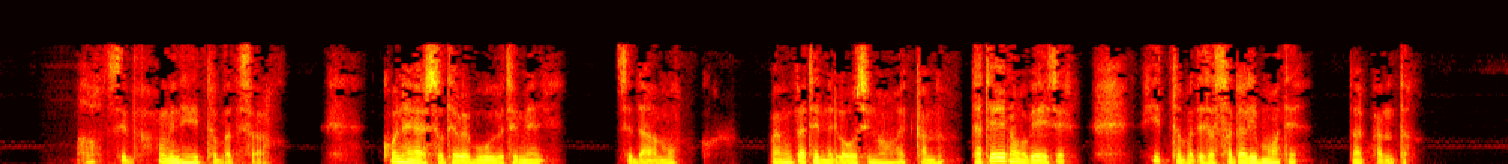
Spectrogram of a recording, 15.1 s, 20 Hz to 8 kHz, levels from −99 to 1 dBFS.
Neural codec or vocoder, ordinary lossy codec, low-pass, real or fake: codec, 16 kHz in and 24 kHz out, 0.8 kbps, FocalCodec, streaming, 65536 codes; MP3, 24 kbps; 7.2 kHz; fake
